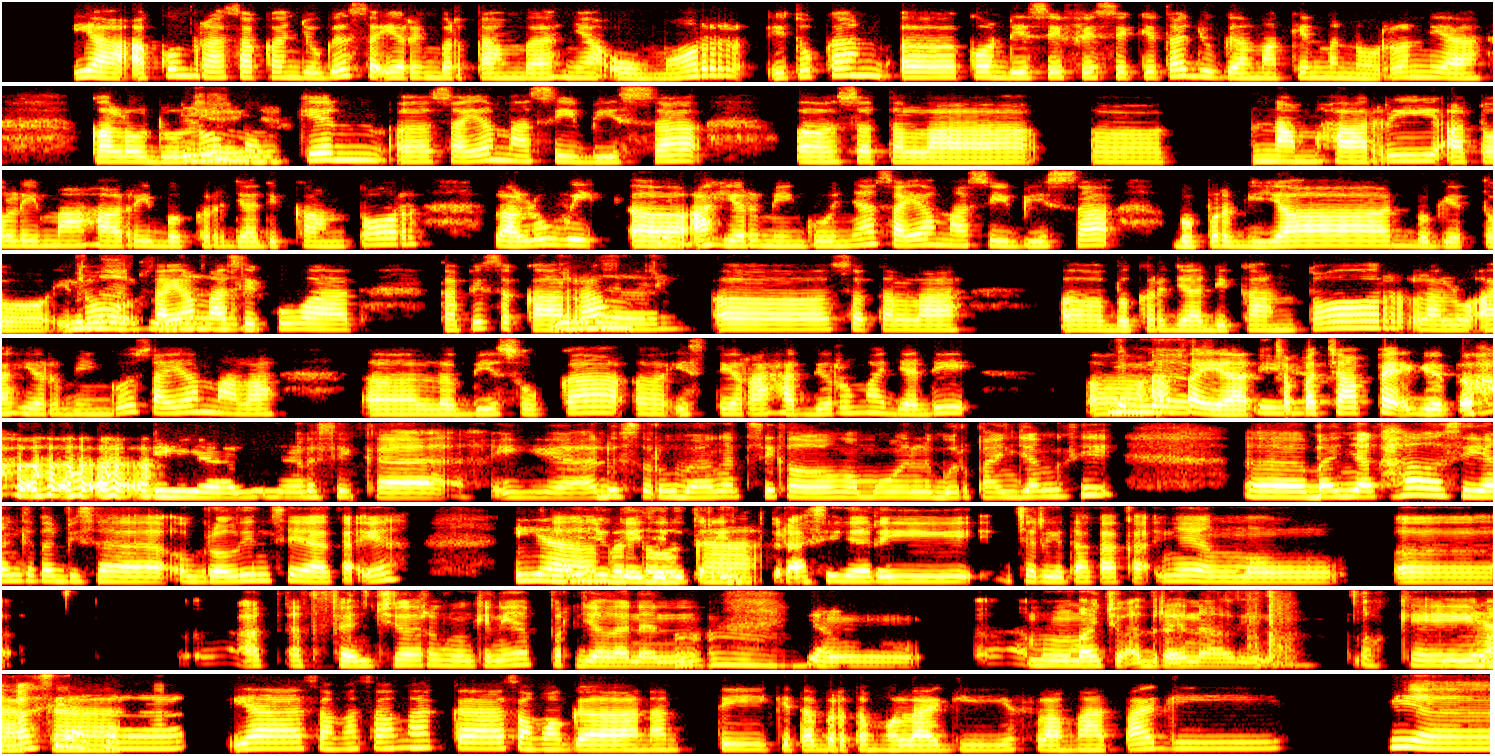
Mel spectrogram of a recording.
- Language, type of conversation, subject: Indonesian, unstructured, Apa kegiatan favoritmu saat libur panjang tiba?
- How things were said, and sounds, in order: tapping; laugh; in English: "adventure"; other background noise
